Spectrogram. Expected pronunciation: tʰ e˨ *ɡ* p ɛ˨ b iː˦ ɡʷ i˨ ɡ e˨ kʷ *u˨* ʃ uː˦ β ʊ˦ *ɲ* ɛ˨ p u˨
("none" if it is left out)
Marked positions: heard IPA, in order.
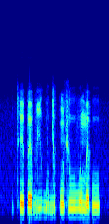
none, ũ˨, m

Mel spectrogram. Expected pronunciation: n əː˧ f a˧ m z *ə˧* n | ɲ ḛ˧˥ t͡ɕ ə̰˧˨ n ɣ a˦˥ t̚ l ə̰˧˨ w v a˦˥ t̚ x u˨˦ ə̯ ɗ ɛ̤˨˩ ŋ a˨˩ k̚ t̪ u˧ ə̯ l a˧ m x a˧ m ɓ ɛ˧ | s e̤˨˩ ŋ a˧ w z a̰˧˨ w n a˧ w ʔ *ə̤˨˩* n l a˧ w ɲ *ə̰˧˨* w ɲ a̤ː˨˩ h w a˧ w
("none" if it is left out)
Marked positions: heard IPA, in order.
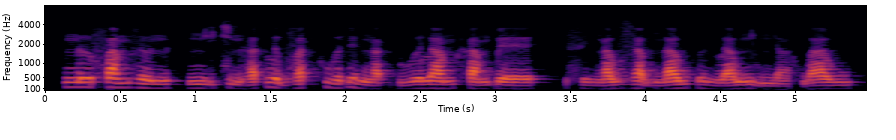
ə˧, ə̤˨˩, ə̰˧˨

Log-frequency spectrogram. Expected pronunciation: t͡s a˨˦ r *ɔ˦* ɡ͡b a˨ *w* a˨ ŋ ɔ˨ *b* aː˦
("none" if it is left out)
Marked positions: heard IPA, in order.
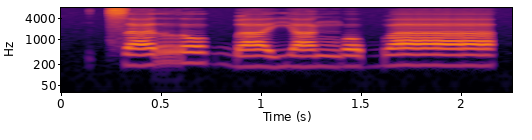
ɔ˦, j, b

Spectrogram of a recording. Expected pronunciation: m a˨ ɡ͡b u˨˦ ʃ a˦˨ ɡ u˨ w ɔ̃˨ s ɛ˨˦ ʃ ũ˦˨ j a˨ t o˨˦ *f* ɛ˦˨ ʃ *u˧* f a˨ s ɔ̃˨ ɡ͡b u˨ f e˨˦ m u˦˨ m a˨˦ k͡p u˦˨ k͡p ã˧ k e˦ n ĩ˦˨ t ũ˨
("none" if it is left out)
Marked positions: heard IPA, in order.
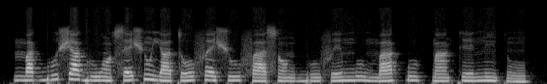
f, u˧

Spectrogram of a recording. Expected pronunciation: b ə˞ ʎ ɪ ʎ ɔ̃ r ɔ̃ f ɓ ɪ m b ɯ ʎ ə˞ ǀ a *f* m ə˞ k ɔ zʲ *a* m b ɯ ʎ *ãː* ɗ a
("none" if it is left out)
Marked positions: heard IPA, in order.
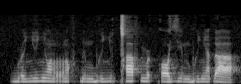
f, a, ã

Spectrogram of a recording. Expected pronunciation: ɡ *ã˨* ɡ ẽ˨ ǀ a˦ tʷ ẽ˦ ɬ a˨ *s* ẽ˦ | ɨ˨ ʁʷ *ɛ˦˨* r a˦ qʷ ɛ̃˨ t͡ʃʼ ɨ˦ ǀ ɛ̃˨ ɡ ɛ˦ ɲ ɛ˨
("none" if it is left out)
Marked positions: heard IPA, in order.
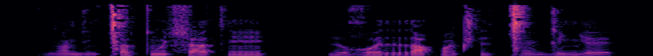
ã˨, t͡s, ɛ˦

